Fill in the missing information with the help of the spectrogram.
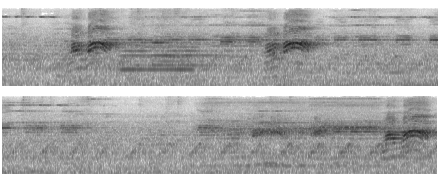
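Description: An Indian ringneck parakeet gives four short, harsh, upslurred squawks, spaced one to three seconds apart, over a low steady indoor hum.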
